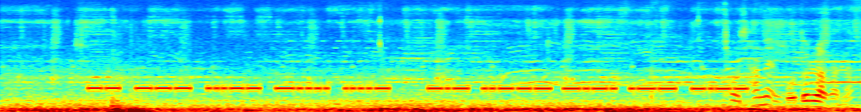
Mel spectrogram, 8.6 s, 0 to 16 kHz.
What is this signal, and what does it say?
Morse code, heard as a keyed tone, hand-sent with a straight key, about 28 wpm, 790 Hz, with the noise inside a car. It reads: MO364 K2CWY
